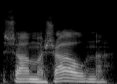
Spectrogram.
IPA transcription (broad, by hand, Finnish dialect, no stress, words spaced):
sɑmɑ sɑunɑ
